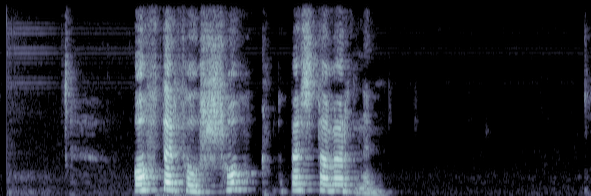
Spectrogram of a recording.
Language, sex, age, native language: Icelandic, female, 60-69, Icelandic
